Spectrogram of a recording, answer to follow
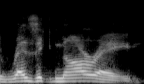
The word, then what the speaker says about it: resign: So this G kind of disappears. Resign sign.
